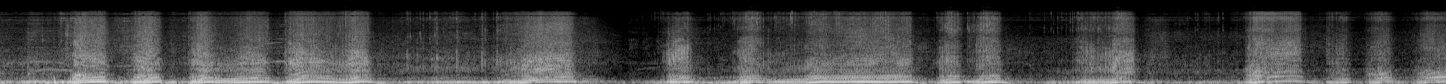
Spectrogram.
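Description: Monster truck engine revving hard in repeated bursts, its pitch climbing and falling with each stab of the throttle, with sharp crackles between revs and a brief lull partway through.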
